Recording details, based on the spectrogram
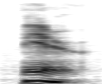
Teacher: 됩니다 곰이라는 단어가 있습니다 이렇게 발음할 수 있죠 그리고 여기에서도로 이된 R 소리는 거의 내지 않거나 약하게 소리 내거나 아예 소리를 내지 않는 경우도 볼 수 있습니다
